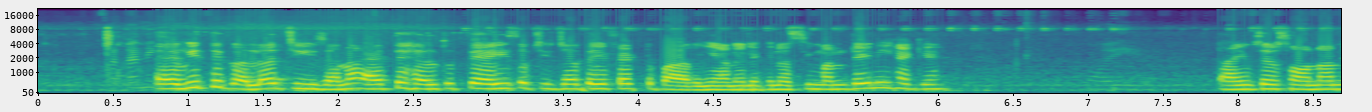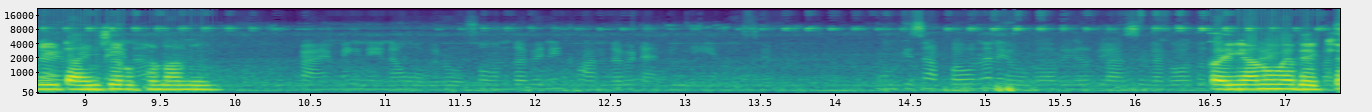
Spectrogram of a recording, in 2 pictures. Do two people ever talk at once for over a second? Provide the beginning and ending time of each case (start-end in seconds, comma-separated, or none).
8.3-9.8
